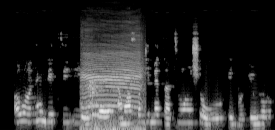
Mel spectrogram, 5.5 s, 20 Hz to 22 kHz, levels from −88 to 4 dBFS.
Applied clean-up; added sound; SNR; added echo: none; Livestock, farm animals, working animals; 2 dB; none.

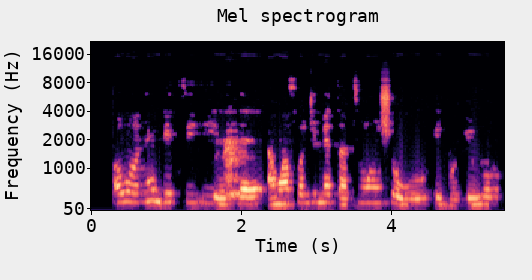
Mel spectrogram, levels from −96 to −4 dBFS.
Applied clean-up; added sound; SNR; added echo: none; none; none; none.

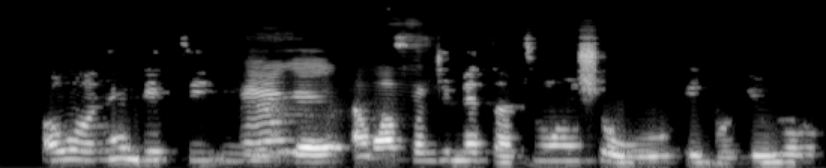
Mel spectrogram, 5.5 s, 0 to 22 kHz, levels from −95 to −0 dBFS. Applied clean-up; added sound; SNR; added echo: neural mask model Resemble Enhance denoiser.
